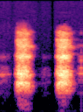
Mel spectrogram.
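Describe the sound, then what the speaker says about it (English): Two short, sharp breaths are forced out one after the other in a panting breath exercise. They are close and fairly loud, with silence between them and no talking. "So this breath, the panting breath,"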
